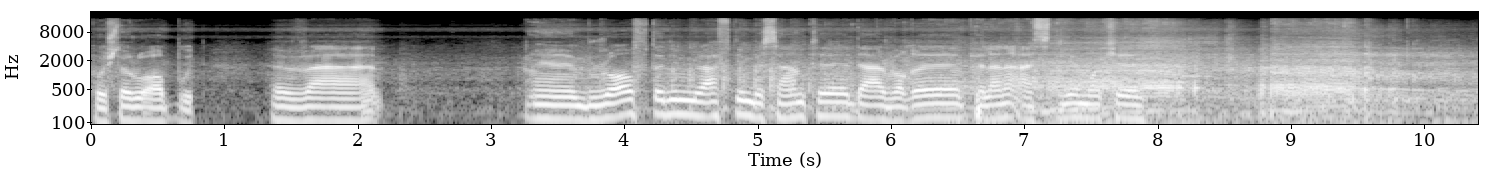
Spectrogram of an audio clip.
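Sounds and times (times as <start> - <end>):
speech: 0.0 - 2.3, 3.2 - 8.9
motorbike passing in the alley: 4.3 - 10.3.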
